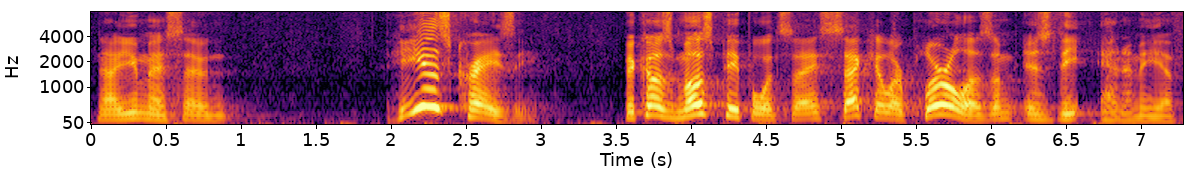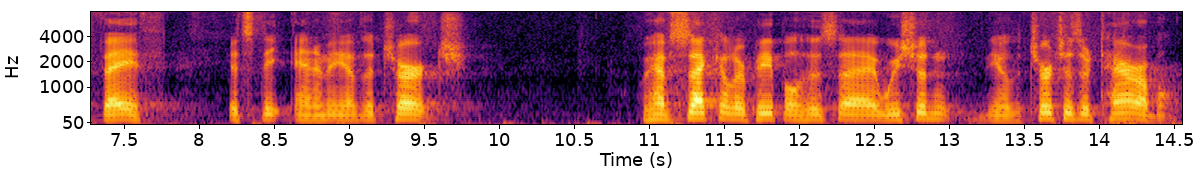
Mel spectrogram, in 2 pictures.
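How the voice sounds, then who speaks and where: A man's voice: medium pitch, animated, moderate pace. An older man giving a conversational lecture in a church sanctuary, with a big voice and rising emphasis on key words. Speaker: visiting scholar lecturer. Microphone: podium mic, then away from mic.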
